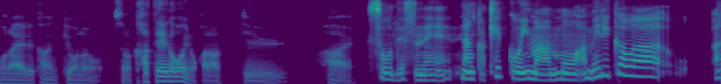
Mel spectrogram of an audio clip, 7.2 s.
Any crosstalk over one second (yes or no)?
no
